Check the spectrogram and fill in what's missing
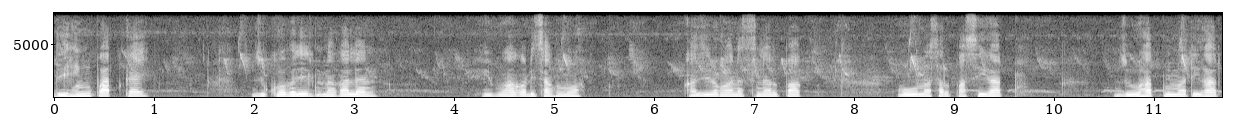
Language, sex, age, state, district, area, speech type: Assamese, male, 30-45, Assam, Sivasagar, rural, spontaneous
